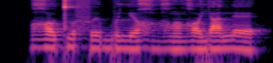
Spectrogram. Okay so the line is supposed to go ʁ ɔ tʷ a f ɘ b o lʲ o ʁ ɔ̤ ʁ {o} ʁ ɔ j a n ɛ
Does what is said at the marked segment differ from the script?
yes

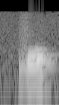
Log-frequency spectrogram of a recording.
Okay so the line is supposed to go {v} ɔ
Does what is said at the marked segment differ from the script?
no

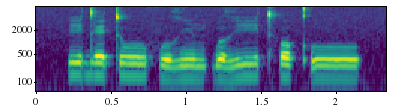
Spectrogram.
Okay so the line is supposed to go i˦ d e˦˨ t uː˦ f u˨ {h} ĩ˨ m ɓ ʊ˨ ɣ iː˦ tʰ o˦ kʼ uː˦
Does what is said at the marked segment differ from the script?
yes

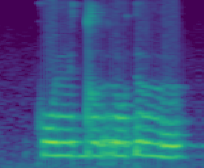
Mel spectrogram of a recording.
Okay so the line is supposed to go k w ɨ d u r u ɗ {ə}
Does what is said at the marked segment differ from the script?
yes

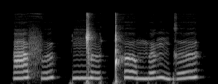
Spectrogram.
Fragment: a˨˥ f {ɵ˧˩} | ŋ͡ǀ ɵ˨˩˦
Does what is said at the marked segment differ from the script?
yes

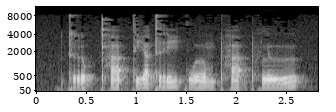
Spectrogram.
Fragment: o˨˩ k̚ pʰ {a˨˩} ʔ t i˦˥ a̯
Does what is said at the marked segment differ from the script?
no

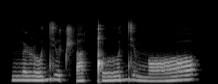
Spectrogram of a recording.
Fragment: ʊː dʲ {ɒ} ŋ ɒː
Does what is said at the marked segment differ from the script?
no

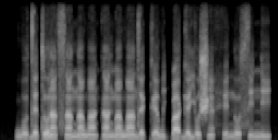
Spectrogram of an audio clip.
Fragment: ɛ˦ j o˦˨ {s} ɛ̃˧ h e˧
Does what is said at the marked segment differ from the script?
yes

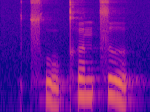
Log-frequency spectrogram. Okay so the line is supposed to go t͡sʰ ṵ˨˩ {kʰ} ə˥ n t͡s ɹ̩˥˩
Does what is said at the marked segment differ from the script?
no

